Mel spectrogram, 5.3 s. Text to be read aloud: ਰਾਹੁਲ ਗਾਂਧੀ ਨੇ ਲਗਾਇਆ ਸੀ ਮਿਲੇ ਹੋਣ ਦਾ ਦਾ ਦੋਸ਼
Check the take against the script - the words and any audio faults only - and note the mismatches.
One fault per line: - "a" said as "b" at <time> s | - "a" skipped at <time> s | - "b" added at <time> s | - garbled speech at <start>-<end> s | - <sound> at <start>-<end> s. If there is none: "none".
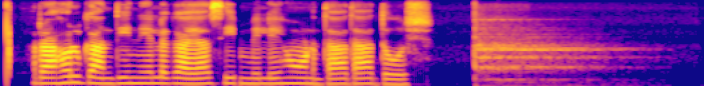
- thud at 3.5-5.1 s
